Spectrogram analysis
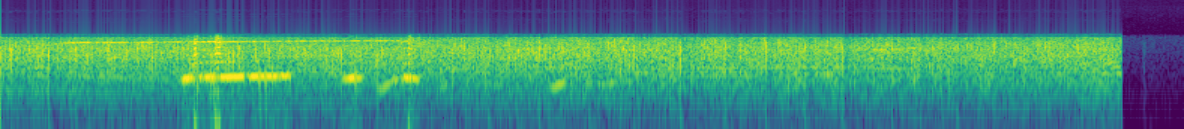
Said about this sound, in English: we'll give her a round of applause as we bring her on, because we want to thank her for sharing with us.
